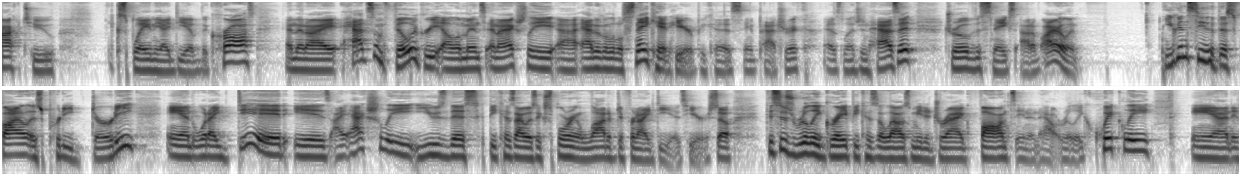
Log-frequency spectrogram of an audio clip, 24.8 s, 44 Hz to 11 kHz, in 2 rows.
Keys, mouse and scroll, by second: 2.7 alt+scroll up 2, 3.6-4.0 alt+scroll down 4, 5.0-5.4 alt+scroll up 4, 7.0 alt+scroll down 2, 10.5 alt+scroll down 2, 11.3 alt+scroll down 2, 12.5 alt+scroll up 2, 13.1 alt+scroll up 2, 20.3-21.6 drag, 23.9 alt+scroll down 2, 24.3-24.7 alt+scroll up 4.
